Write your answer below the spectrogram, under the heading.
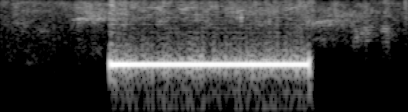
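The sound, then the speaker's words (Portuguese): A single steady telephone tone while a call is being placed, a plain mid-pitched hum lasting about one second and heard alone against silence. “Tô ligando.”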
